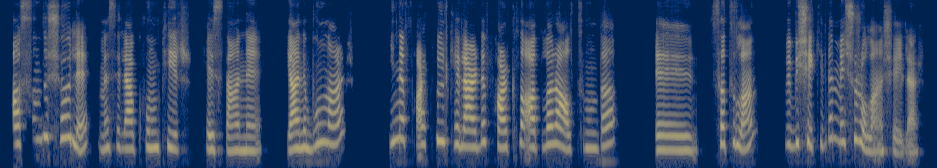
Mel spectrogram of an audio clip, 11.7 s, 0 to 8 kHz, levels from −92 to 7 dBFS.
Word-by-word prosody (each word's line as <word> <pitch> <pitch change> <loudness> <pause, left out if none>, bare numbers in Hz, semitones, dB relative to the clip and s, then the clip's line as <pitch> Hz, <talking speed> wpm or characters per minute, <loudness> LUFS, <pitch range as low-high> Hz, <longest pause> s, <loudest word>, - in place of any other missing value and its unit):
Aslında 380 +7 -1
şöyle; 395 -8 0
mesela 240 +1 +1
kumpir, 250 -2 -4 0.2
kestane, 215 -2 -1 0.3
yani, 245 +2 +6
bunlar 325 - -1 0.5
yine 380 +3 +2
farklı 360 -1 0
ülkelerde, 300 -3 +5
farklı 285 0 +3
adlar 260 +4 +3
altında, 250 +4 0 0.5
eee, 220 0 -2
satılan 305 +7 0 0.4
ve 300 - -4
bir 320 - 0
şekilde 315 +2 -1
meşhur 370 0 -3
olan - - -2
şeyler. - - -5
280 Hz, 110 wpm, -25 LUFS, 235-330 Hz, 0.5 s, yani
